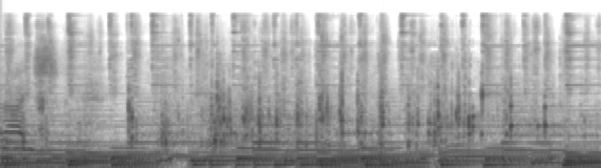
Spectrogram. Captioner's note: sound of wooden blocks spreading on the floor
